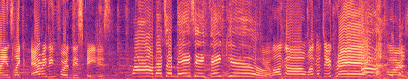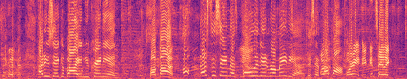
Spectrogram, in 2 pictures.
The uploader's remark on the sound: While at Fusiondary, I walked around with a microphone and recorded what some attendees had to say. I talked to people from seven different countries.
